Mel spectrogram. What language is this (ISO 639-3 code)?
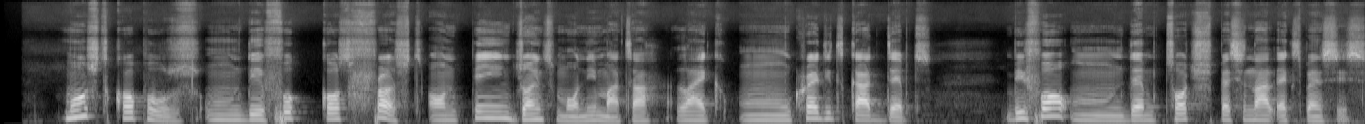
pcm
